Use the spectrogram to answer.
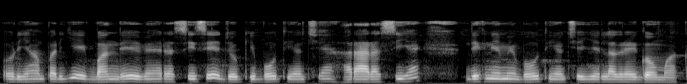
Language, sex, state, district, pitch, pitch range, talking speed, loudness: Maithili, male, Bihar, Kishanganj, 125 Hz, 120-130 Hz, 255 wpm, -19 LUFS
